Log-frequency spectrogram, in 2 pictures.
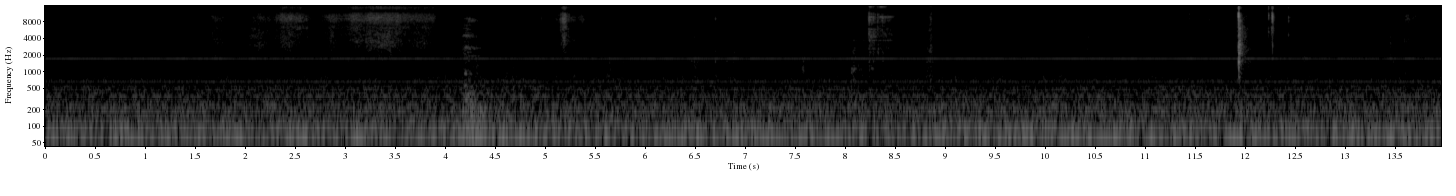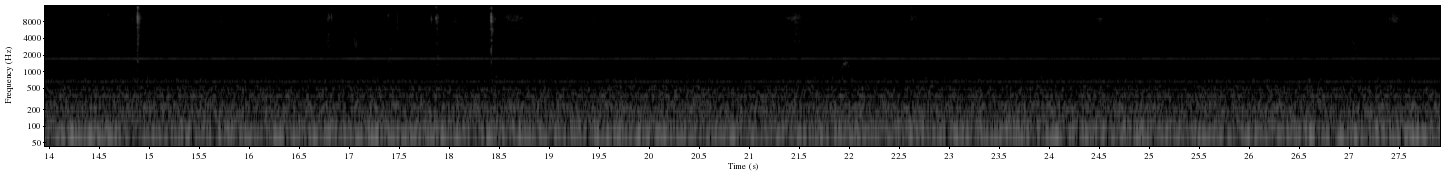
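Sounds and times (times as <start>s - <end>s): low room hum: 0.0s - 27.9s.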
